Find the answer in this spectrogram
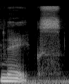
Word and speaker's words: NAICS: overview of the North American industry classification system pronounced NES NES was developed cooperatively by the governments of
